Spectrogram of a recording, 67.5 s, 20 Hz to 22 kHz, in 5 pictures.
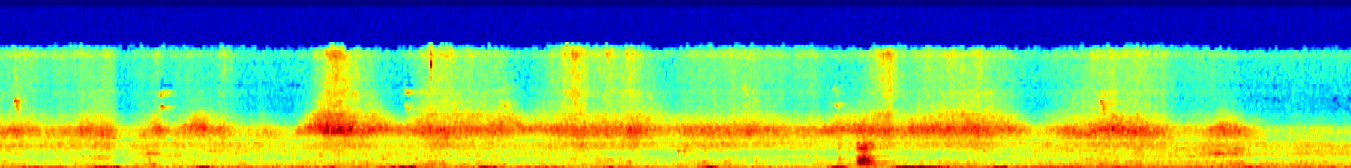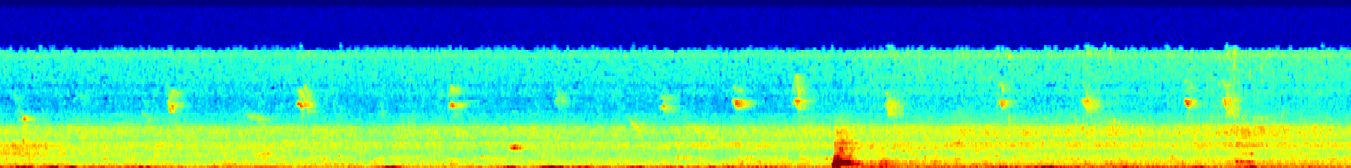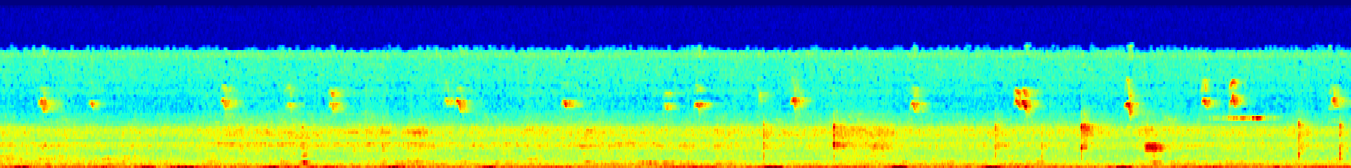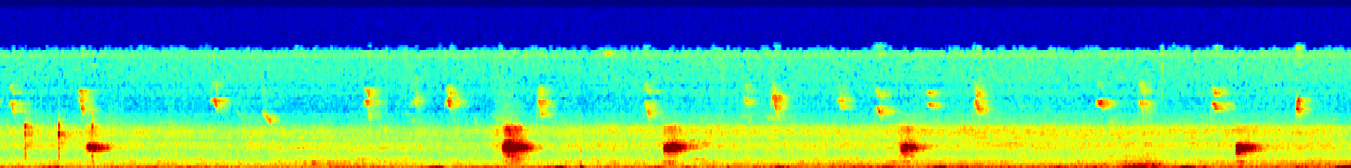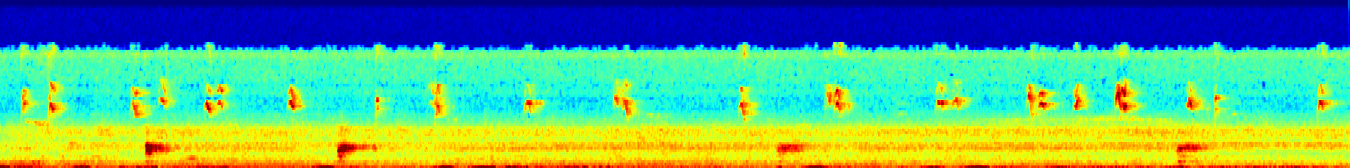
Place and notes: Cl., Medellín, Antioquia, Colombia - Bosque
Información Geoespacial
(latitud: 6.257845, longitud: -75.626262)
Bosque San Cristóbal
Descripción
Sonido Tónico: pájaros sonando, carros pasando
Señal Sonora: Guadaña podando
Micrófono dinámico (celular)
Altura: 2,00 cm
Duración: 3:00
Luis Miguel Henao
Daniel Zuluaga
7 November 2021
